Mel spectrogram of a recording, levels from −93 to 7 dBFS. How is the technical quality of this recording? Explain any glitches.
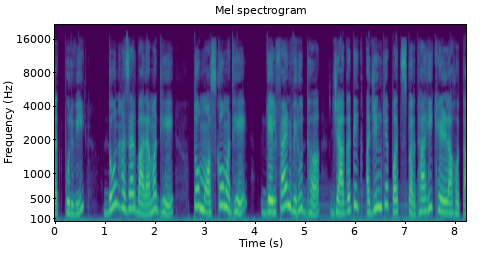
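The one real problem is mains hum, which comes in at 4.82 s and stays until 7.56 s. It's a steady low drone at 60 Hz sitting well under the speech, somewhere around 35 dB down. That's the power line leaking into the signal path, typically through a ground loop or a transformer sitting close to the cabling, and it shows up as a constant tone rather than anything that moves with the talker.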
